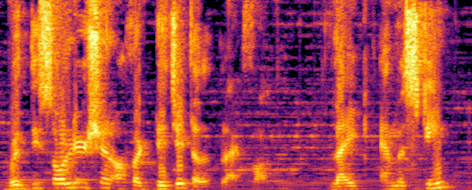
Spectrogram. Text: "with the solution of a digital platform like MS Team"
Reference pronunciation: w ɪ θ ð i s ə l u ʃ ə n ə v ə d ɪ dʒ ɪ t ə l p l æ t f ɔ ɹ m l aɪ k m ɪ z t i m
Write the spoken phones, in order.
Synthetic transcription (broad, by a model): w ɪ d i s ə l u ʃ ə n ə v ə d ɪ dʒ ɪ t ə l p l æ t f ɔ ɹ m l aɪ k m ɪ s t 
